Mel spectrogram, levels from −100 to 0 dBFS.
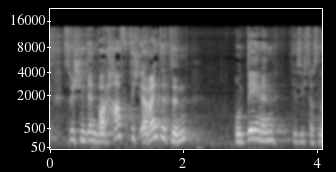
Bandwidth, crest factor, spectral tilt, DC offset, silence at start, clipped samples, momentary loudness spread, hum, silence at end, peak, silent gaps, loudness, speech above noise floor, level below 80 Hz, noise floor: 14 kHz; 22 dB; -2.5 dB/octave; under 0.1%; 0 s; under 0.1%; 15 LU; none; 0 s; 0 dBFS; none; -20 LUFS; 31 dB; -66 dBFS; -52 dBFS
